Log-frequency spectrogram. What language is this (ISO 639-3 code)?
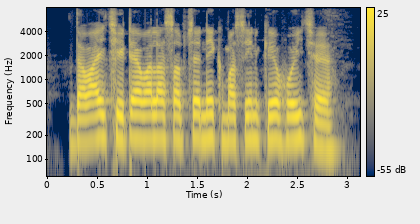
mai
